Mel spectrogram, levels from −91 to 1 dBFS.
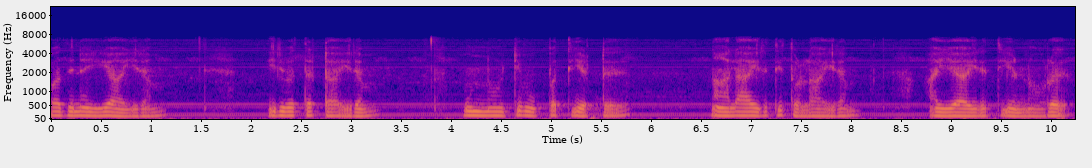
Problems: none marked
